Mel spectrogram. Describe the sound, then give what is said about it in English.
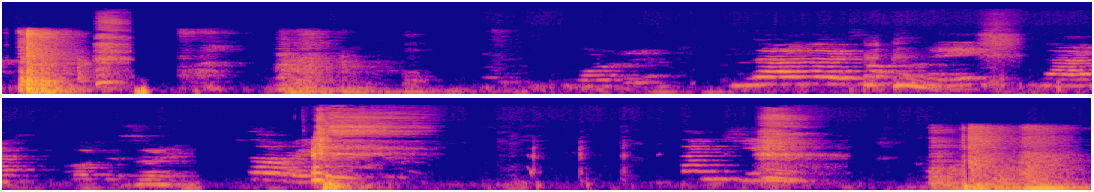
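A front door opens and shuts for a Just Eat delivery man, with a few sharp clunks and thuds spread out among intermittent speech, and a final solid bang near the end. “I was going to say, is that the door? Yeah, can I go get it?”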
